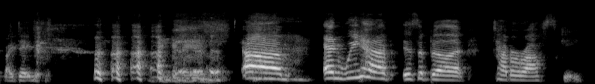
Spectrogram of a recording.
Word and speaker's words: Izabella Tabarovsky: And we have Izabella Tabarovsky. I said that right? Absolutely. Okay. Perfect pronunciation.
